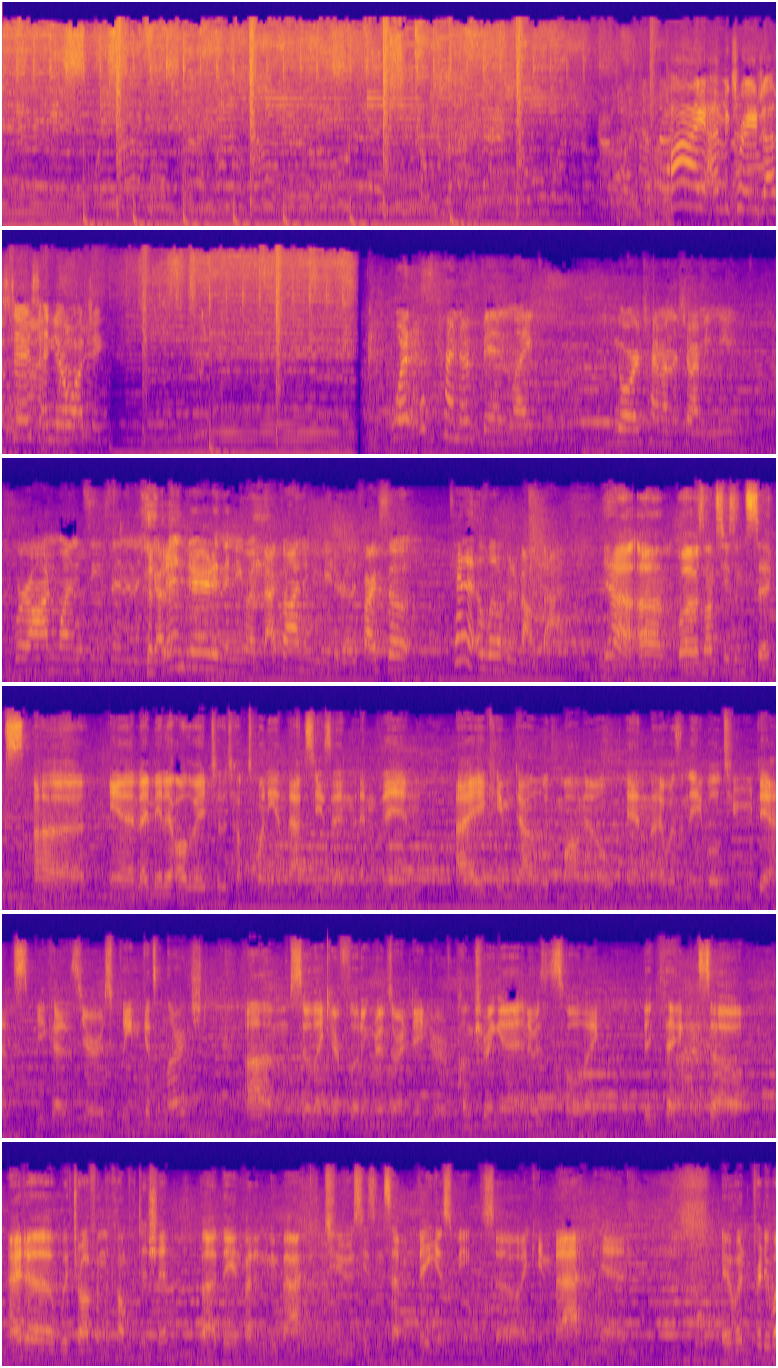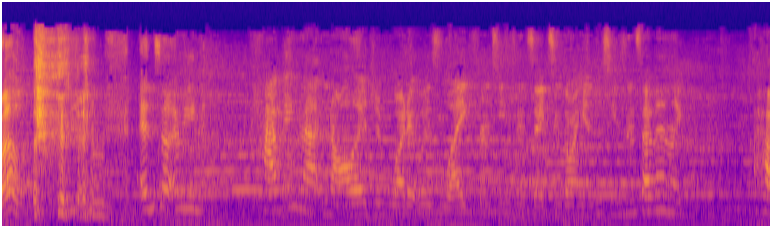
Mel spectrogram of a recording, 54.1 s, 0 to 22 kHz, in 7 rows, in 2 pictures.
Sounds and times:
Music: 0.0s - 54.1s.

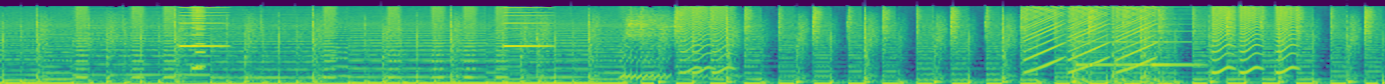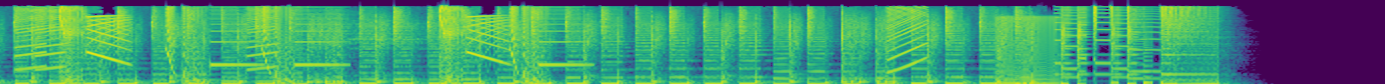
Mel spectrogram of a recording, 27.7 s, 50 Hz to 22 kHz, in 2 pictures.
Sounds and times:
Music: 0.0s - 26.6s.

